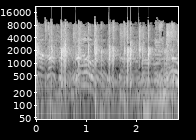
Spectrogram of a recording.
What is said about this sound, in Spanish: Qué bravo, buen aplauso.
